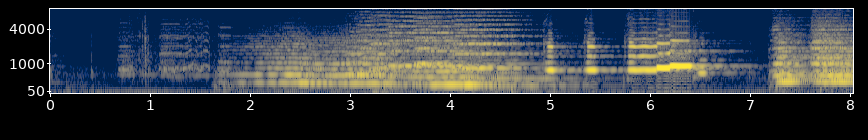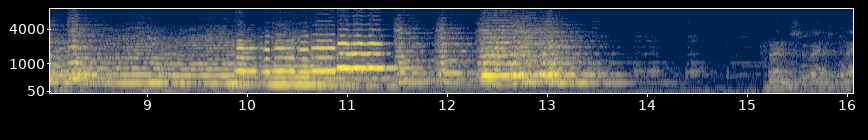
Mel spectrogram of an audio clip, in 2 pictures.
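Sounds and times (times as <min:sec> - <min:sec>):
flute: 0:03.8 - 0:08.9, 0:09.5 - 0:13.4.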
